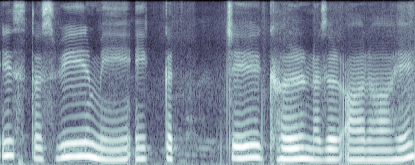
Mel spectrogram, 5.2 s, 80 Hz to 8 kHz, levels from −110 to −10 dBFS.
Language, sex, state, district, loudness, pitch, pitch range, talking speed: Hindi, female, Arunachal Pradesh, Papum Pare, -14 LUFS, 195 Hz, 180-215 Hz, 125 wpm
